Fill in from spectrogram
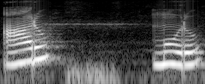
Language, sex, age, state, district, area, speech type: Kannada, female, 30-45, Karnataka, Shimoga, rural, spontaneous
